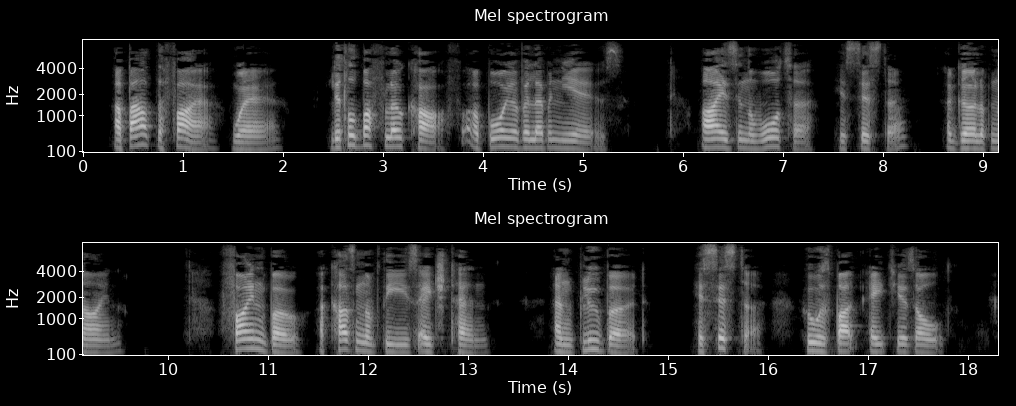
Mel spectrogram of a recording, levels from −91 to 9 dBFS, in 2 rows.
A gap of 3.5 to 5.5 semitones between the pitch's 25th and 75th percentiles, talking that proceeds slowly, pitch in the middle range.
Yes: average, 4.0 semitones; slow, 130 wpm; medium, 155 Hz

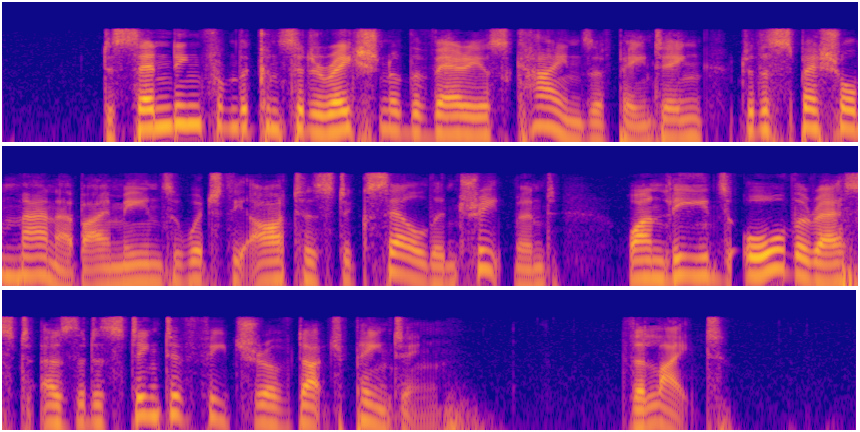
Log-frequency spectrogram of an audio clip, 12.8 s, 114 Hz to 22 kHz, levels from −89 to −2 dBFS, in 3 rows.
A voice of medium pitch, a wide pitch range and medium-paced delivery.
Yes: medium, 155 Hz; wide, 6.0 semitones; average, 175 wpm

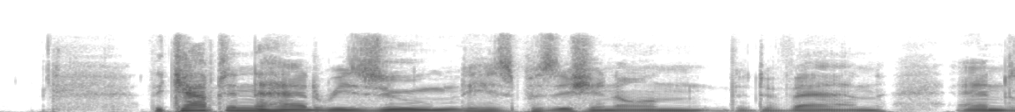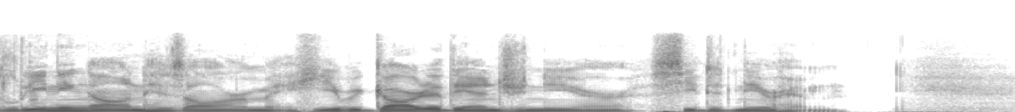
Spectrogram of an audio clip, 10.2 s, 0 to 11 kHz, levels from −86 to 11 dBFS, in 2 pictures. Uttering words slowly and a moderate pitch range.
Yes: slow, 125 wpm; average, 4.5 semitones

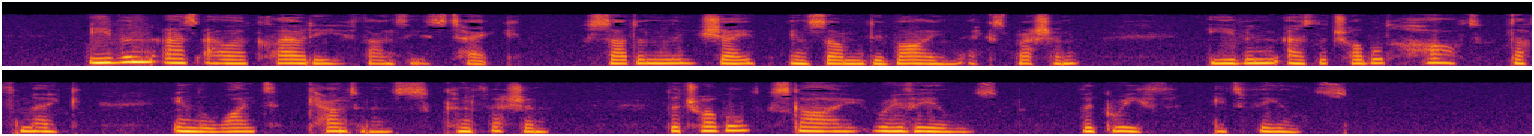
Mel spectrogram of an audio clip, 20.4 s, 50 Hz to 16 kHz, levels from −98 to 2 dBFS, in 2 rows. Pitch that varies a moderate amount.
No: narrow, 1.8 semitones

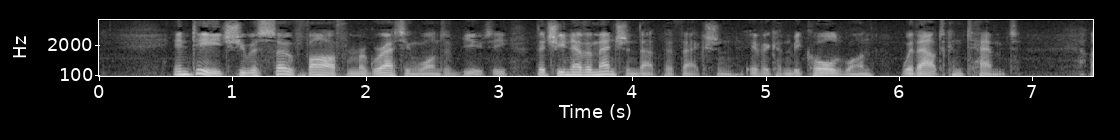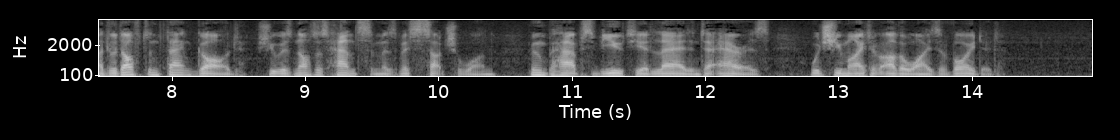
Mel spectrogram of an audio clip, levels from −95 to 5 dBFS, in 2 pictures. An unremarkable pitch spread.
Yes: average, 4.7 semitones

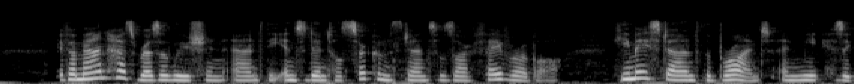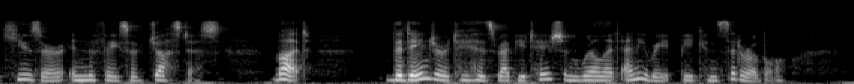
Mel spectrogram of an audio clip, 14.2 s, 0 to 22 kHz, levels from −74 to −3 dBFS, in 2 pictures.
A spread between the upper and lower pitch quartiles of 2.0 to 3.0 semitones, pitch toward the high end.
Yes: narrow, 2.6 semitones; high, 205 Hz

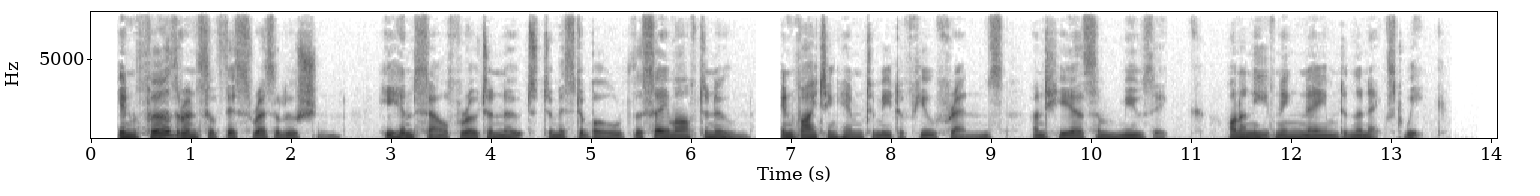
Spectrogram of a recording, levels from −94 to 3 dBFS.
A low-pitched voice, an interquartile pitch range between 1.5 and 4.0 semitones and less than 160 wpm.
No: low, 115 Hz; average, 4.9 semitones; average, 150 wpm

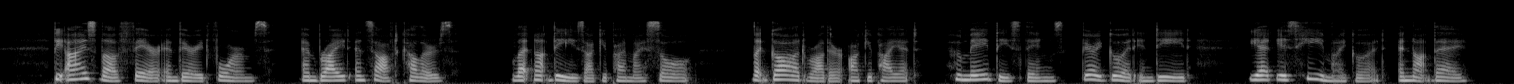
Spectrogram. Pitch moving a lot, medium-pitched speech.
No: average, 4.2 semitones; medium, 175 Hz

